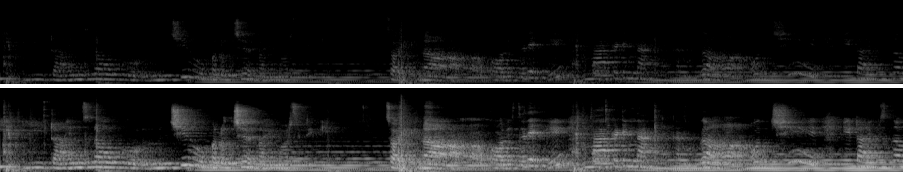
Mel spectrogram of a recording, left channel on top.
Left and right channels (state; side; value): quieter; left; 21.6 dB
